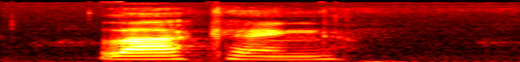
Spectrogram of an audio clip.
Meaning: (verb) present participle and gerund of lack; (noun) The absence of something that is desirable or otherwise ought to be present; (adjective) Missing or not having enough of (a good quality, etc)
- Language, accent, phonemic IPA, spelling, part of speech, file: English, US, /ˈlækɪŋ/, lacking, verb / noun / adjective, En-us-lacking.ogg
